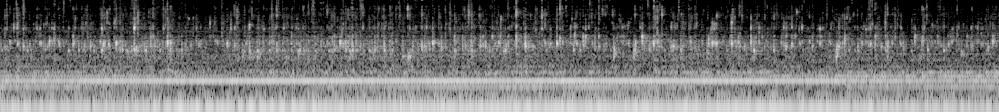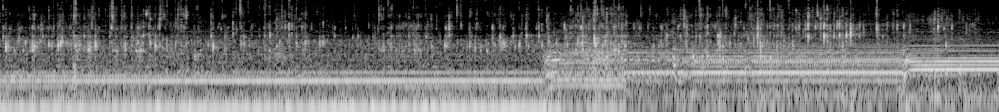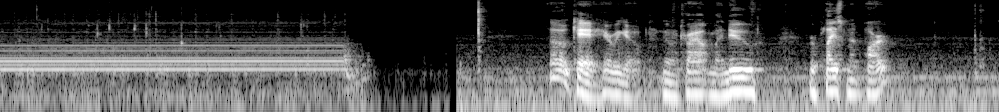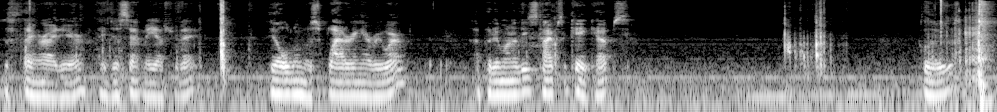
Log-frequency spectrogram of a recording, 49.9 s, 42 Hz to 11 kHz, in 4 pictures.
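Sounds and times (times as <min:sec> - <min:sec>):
coffee dripping into cup: 0:00.0 - 0:29.2
coffee maker hum: 0:00.0 - 0:29.7, 0:30.7 - 0:49.9.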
